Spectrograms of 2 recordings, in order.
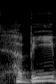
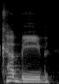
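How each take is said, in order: First: The name begins with a soft h sound. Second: The name begins with a harsh kh sound. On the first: The speaker calls it right. "but it's Habib" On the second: The speaker calls it wrong. "It's not Khabib"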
